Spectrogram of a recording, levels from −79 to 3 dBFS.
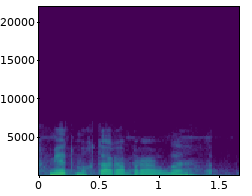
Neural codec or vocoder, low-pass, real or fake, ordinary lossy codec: none; 7.2 kHz; real; none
